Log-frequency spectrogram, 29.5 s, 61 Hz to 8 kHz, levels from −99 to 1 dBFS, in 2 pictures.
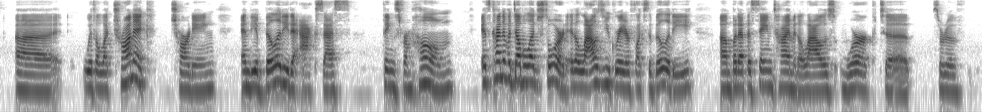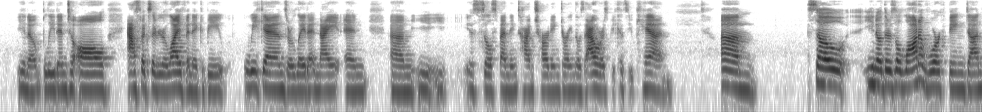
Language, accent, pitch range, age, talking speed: English, American, 155-180 Hz, 20-39, 160 wpm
